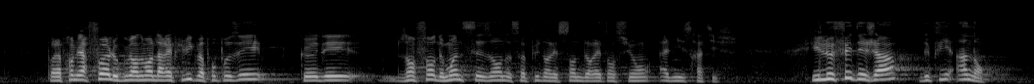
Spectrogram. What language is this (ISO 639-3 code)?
fra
